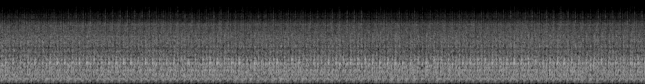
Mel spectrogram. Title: ticking noise ltz 400 part 1.AVI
